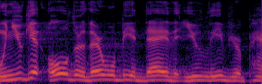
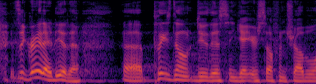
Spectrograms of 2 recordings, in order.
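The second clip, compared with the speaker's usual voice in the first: ordinary delivery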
